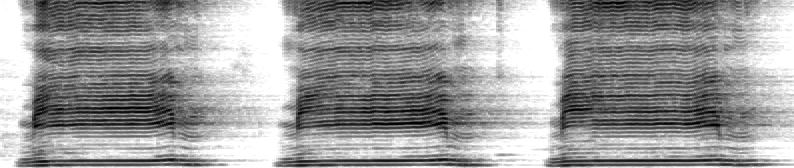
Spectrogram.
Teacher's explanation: মিম মিম 2 ঠোঁটের শুকনো অংশ হইতে, অর্থাৎ এই একটু সামনের দিক থেকে 2 ঠোঁট একসাথে করে তারপর মিম হরফ উচ্চারণ করতে হয়। মিম 2 ঠোঁটের শুকনো অংশ হইতে উচ্চারিত হয়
